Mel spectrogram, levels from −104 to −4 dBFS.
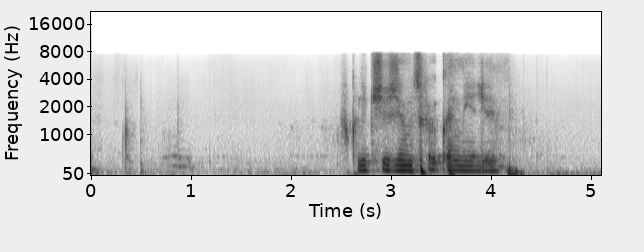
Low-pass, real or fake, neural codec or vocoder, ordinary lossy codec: none; fake; codec, 16 kHz, 1 kbps, X-Codec, HuBERT features, trained on general audio; none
